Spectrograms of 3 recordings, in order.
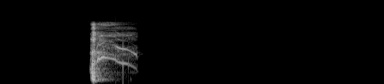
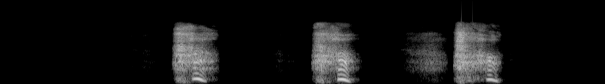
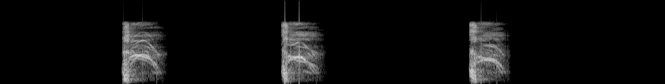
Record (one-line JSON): {"cough_length": "3.8 s", "cough_amplitude": 25942, "cough_signal_mean_std_ratio": 0.21, "exhalation_length": "6.1 s", "exhalation_amplitude": 27816, "exhalation_signal_mean_std_ratio": 0.35, "three_cough_length": "6.7 s", "three_cough_amplitude": 31476, "three_cough_signal_mean_std_ratio": 0.3, "survey_phase": "beta (2021-08-13 to 2022-03-07)", "age": "65+", "gender": "Female", "wearing_mask": "No", "symptom_cough_any": true, "symptom_runny_or_blocked_nose": true, "symptom_onset": "12 days", "smoker_status": "Never smoked", "respiratory_condition_asthma": false, "respiratory_condition_other": false, "recruitment_source": "REACT", "submission_delay": "1 day", "covid_test_result": "Negative", "covid_test_method": "RT-qPCR"}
